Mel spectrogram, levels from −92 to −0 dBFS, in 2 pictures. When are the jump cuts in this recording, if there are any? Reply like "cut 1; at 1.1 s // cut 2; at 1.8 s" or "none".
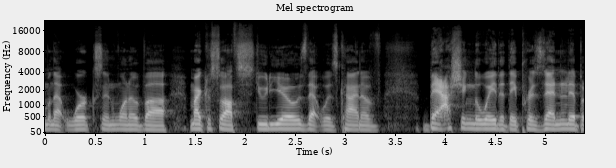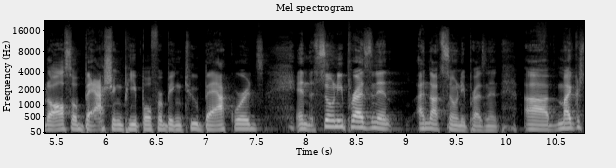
none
